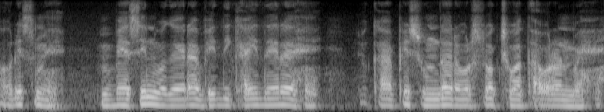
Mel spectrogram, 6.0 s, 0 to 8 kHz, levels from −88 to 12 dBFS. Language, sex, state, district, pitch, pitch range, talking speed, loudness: Hindi, male, Punjab, Pathankot, 125 Hz, 120-130 Hz, 170 wpm, -17 LUFS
